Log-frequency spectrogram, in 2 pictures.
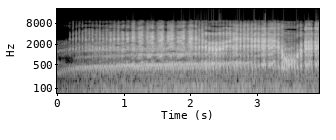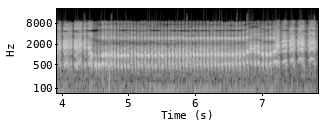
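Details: Australian kookaburra laughing call, echoing like maniacal laughter: a rising run of chuckles building into loud, rapid, repeated cackling hoots, several per second, harsh and echoing.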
